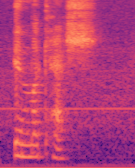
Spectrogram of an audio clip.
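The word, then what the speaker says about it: In Lak'ech: And what it is, it's pronounced in Lakesh.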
